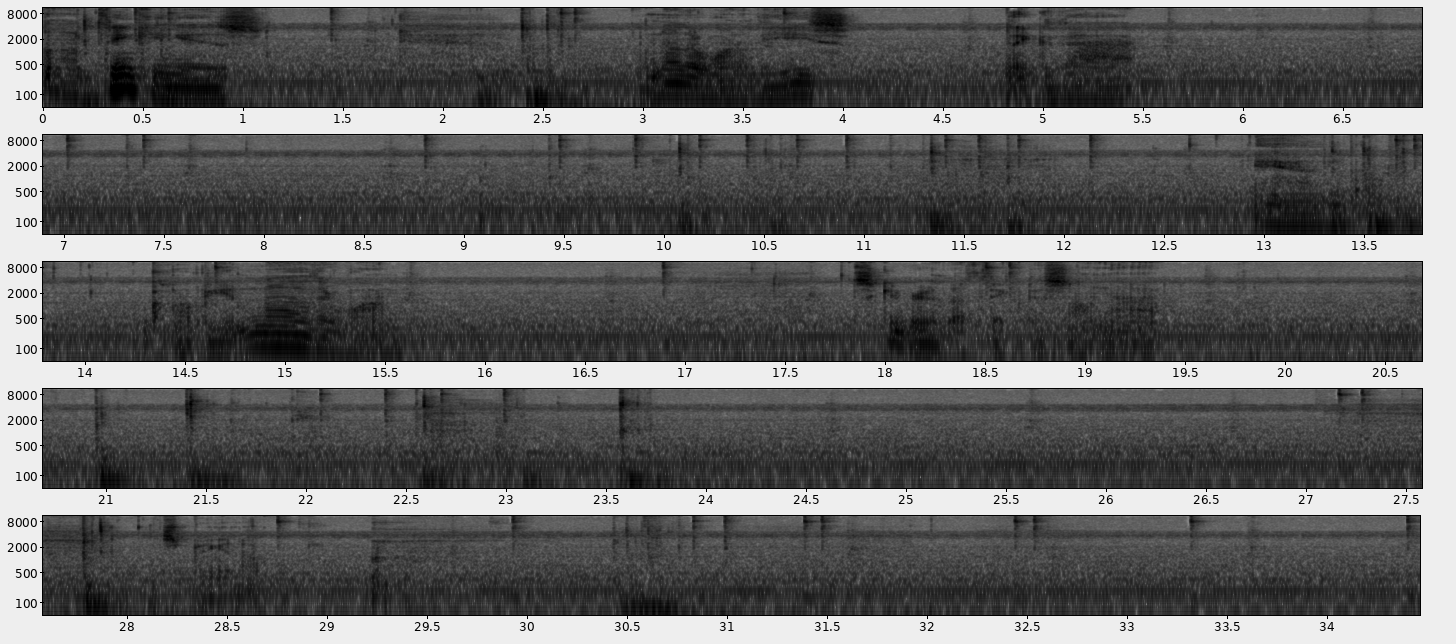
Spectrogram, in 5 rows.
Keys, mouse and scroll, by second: 0.3 shift+middle click, 0.6 middle click, 2.4 shift+d, 7.4 middle click, 10.2 shift+middle click, 10.7 middle click, 11.2 scroll up 2, 11.4 shift+middle click, 11.8 middle click, 13.5 shift+d, 14.7 click, 18.5 click, 21.0 Tab, 21.4 a, 22.1 middle click, 22.7 shift+middle click, 23.6 e, 27.8 Tab, 28.7 click, 30.5 alt+a, 30.8 middle click, 31.4 click, 32.4 click.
